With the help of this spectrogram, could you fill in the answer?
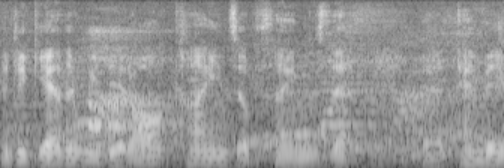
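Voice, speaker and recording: Music plays behind a man who talks at a fairly quick pace with a fairly low pitch, and the room echo is audible. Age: 70s. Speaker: student leadership speaker. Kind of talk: conference talk. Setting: conference. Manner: talkative, anecdotal.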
